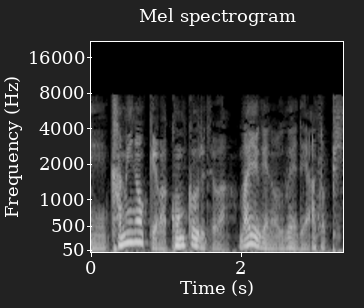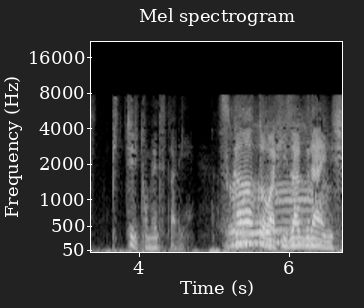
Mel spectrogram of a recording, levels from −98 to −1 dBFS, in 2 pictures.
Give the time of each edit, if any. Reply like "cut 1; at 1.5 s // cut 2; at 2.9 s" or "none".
none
